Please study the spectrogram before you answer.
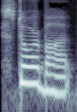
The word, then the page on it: store bought: American English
